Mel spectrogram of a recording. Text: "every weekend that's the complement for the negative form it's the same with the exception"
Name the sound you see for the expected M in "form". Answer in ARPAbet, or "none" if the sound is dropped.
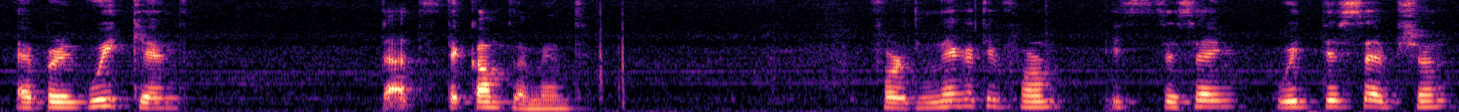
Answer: M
